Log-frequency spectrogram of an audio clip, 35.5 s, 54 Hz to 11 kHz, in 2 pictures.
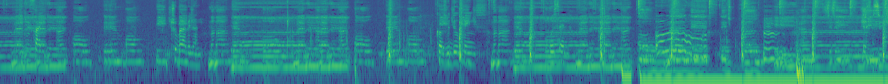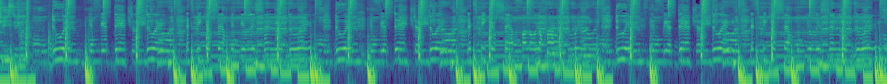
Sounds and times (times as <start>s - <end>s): Music: 11.9s - 25.6s, 26.2s - 31.2s, 31.8s - 35.5s.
